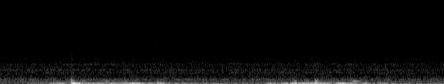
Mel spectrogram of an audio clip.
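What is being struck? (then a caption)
Small corrugated cardboard box. Long nails tap and scratch the top of a small, closed, hollow brown corrugated cardboard mailer box resting on fabric. The taps sound as soft, dull, low thumps that die away quickly, with faint scratching between them, over a quiet, steady low hum.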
